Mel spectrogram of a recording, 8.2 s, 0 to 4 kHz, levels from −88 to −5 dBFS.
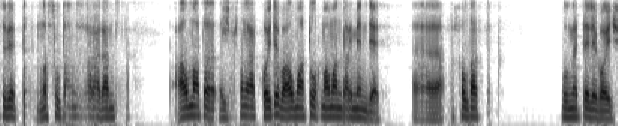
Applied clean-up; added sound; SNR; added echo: neural separator model SepFormer WHAMR!.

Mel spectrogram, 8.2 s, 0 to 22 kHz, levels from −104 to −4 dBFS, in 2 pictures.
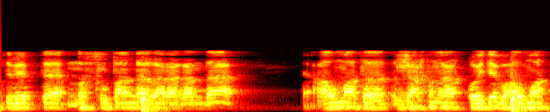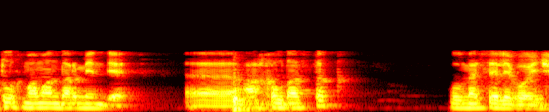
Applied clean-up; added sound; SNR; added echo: classical method WPE with log-MMSE.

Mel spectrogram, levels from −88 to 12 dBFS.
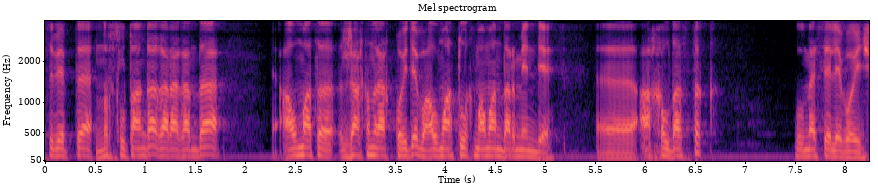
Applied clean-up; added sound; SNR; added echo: none; none; none; none.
